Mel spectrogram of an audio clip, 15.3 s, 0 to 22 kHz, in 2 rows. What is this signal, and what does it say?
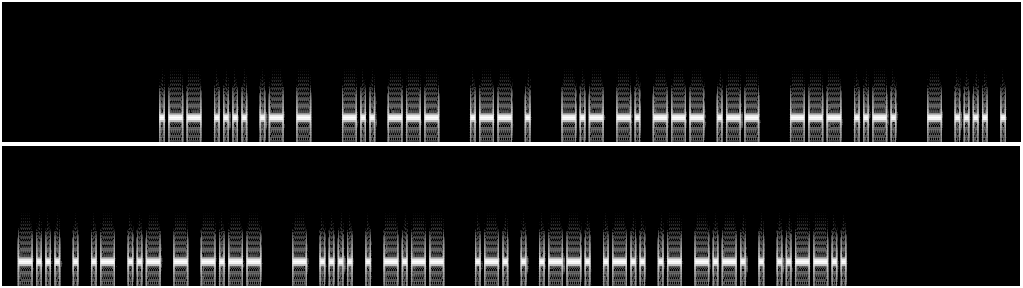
Morse code, heard as a keyed tone, about 34 wpm, 700 Hz. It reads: WHAT DO WE KNOW OF THE BEAUTY THEY REPLACE?
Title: Sentences from Top 1400 Words 35wpm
